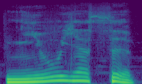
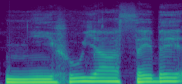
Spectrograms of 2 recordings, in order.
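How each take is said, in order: First: The final vowel is dropped at the end. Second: The final vowel is pronounced at the end. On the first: The speaker calls it right. "So the last E is not actually pronounced" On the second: The speaker calls it wrong. "definitely not the way I was pronouncing it"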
